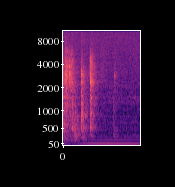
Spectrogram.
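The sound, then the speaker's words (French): A key turns in a bedroom door lock as a woman locks her bedroom door at night: three quick metallic clicks and scrapes, then a fainter final click, over a low steady hum. “Elle a fermé la porte de sa chambre à clé”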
